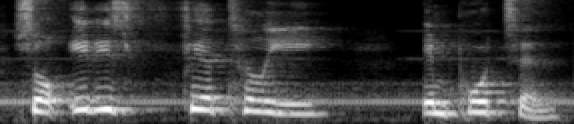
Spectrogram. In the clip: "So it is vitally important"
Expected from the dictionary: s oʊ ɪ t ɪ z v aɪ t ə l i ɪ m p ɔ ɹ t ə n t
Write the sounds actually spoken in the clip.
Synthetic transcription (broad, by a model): s oʊ ɪ t ɪ z f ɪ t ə l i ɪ m p ɔ ɹ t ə n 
